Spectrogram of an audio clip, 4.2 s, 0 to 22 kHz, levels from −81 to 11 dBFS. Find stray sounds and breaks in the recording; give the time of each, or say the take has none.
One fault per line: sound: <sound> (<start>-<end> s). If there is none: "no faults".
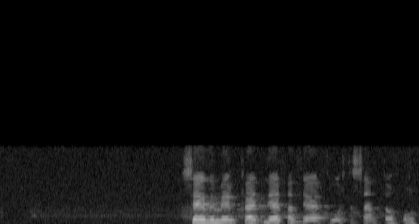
no faults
